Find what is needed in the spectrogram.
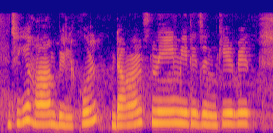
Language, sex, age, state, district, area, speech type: Punjabi, female, 18-30, Punjab, Faridkot, urban, spontaneous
